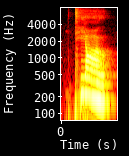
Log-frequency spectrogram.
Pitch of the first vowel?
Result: falling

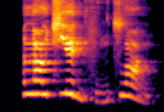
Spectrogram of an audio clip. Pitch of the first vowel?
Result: high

